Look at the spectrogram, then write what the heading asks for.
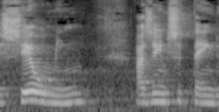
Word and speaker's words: Xeomin: A gente tem o Xeomin, que na verdade se escreve Xeomin.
